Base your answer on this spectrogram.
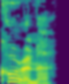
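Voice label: "coroner", British English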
